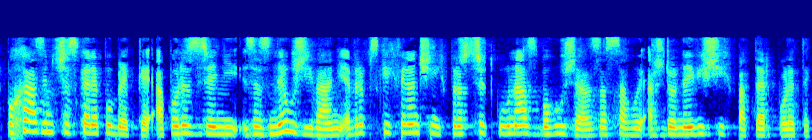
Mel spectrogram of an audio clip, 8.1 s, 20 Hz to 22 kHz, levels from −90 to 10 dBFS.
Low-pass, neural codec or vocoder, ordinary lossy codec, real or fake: 7.2 kHz; none; AAC, 32 kbps; real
